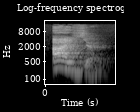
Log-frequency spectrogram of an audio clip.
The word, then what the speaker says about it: aille: Aille. Видим, что сочетание ILL всегда читается как е.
